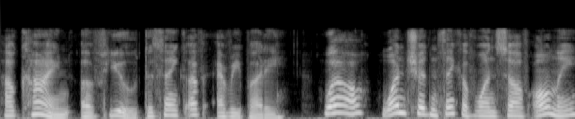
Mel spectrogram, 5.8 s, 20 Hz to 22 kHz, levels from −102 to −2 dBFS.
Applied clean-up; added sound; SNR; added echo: none; none; none; none.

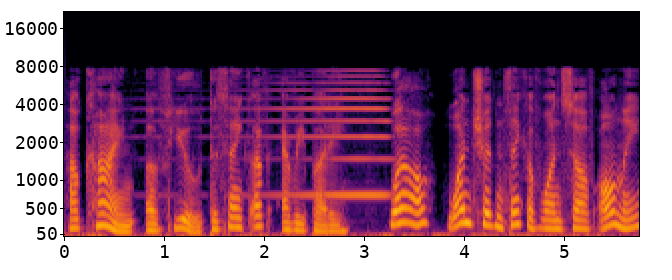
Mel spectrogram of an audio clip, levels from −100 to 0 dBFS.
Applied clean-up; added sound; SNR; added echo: none; Bowed string instrument; 14 dB; none.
